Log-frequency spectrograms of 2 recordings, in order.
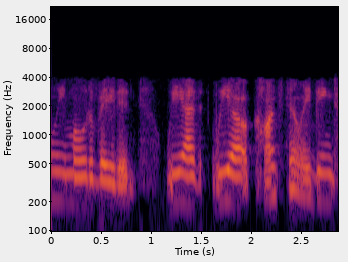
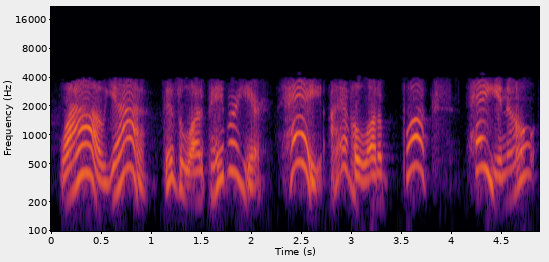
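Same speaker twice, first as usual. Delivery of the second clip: higher, louder dawning surprise; mock surprise; 6 semitones higher, 4 dB louder than usual. Listener looking round the room, mock surprised. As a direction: discover the mess, amused. Listener noticing own clutter.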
